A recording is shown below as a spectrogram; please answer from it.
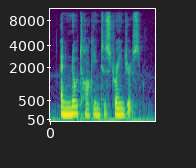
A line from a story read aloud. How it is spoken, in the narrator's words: said firmly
